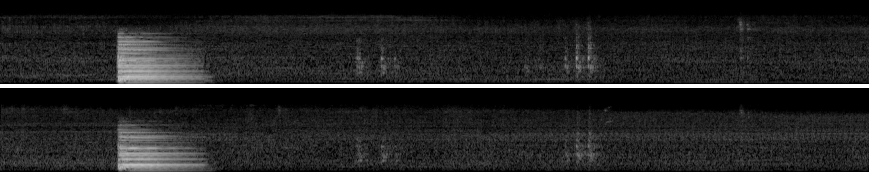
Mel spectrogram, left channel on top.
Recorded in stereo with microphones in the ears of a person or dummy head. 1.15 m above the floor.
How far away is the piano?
About 1.6 m.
